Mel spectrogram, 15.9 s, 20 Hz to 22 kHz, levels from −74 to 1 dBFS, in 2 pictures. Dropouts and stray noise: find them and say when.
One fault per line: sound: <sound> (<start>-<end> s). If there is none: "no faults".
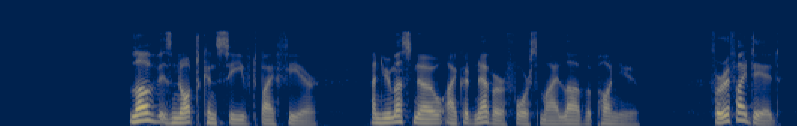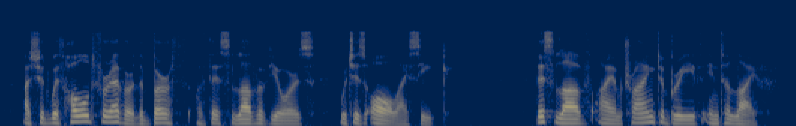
no faults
